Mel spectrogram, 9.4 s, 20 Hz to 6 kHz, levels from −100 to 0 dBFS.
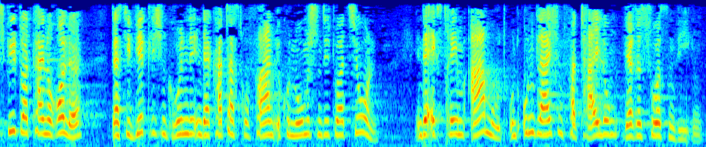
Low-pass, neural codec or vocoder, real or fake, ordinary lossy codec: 5.4 kHz; none; real; none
